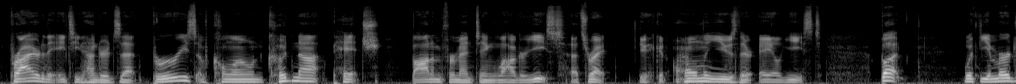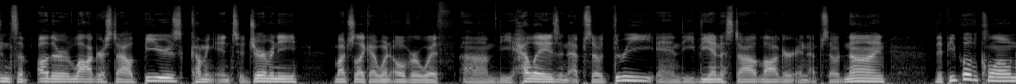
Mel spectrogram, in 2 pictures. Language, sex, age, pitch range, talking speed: English, male, 20-39, 100-130 Hz, 170 wpm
